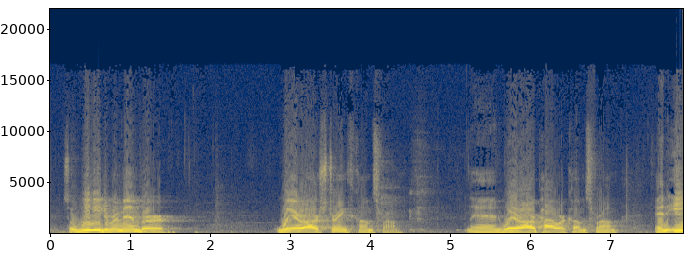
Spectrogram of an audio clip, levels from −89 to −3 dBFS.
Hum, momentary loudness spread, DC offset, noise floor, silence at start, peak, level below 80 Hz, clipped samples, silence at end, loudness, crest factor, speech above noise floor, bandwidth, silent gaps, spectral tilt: none; 17 LU; under 0.1%; -42 dBFS; 0.2 s; 0 dBFS; -30 dBFS; under 0.1%; 0 s; -10 LUFS; 10 dB; 34 dB; 12.5 kHz; none; -6.5 dB/octave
